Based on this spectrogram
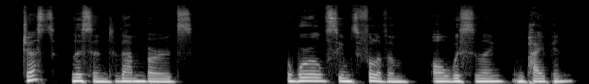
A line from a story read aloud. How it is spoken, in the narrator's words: he said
